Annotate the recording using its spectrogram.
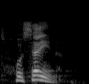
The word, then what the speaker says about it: Hosiana: H-A-S-I-A-N-A عفوا H-O H-O S-I-A-N-A يعني بالضبط تلفظ حسينة حسينة. أقرأ مرة ثانية التهجئة التي جاءت مذكورة في هذا المرجع العلمي H-O-S-I-A-N-A تلفظ بالضبط حسينة.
